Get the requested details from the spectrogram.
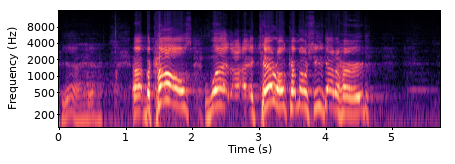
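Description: A man preaches loudly and with animation through a microphone in an echoing hall.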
